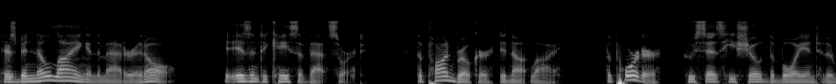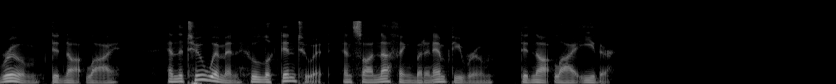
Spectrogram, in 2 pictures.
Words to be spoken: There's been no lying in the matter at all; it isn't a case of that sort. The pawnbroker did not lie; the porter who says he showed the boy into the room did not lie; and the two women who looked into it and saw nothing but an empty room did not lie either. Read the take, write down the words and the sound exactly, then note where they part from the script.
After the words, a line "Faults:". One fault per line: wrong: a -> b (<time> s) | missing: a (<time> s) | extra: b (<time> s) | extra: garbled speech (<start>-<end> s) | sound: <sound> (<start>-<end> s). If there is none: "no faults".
There's been no lying in the matter at all; it isn't a case of that sort. The pawnbroker did not lie; the porter who says he showed the boy into the room did not lie; and the two women who looked into it and saw nothing but an empty room did not lie either.
Faults:
no faults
